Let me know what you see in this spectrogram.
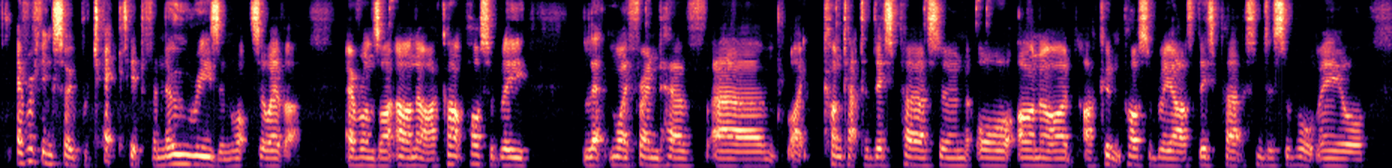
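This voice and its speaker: Against a quiet background, a man with a southern English accent talks in a fairly high voice with fairly even intonation. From England, Milton Keynes. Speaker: game developer streamer. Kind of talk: casual live stream chat. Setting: live stream. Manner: fast.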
